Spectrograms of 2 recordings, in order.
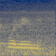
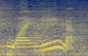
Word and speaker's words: Hueneme: working for the Spanish, they couldn't quite pronunciate Hueneme because the W in the language, you think of huevos, rancheros, that sort of thing. So they translated Hueneme into Hueneme. And that's how we got our name, and we've always been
